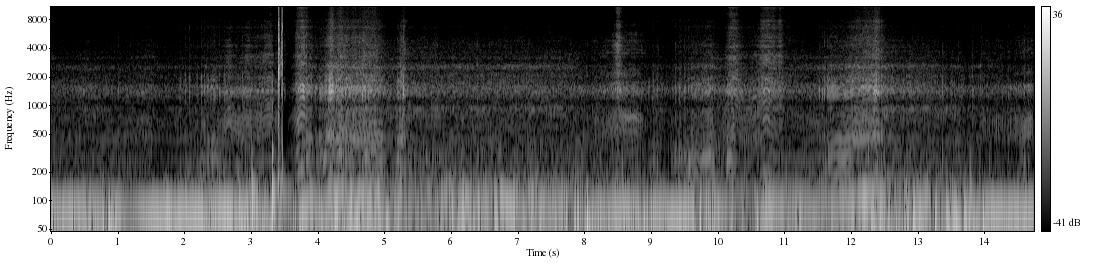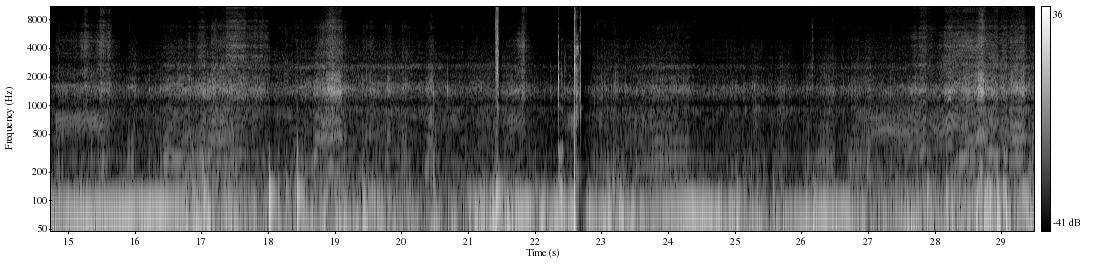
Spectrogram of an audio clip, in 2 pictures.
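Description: KTM dirt bike engines revving up and down as they ride a rough wooded trail, with a few sharp knocks along the way.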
